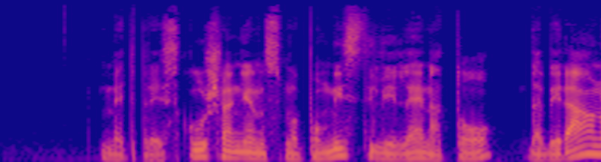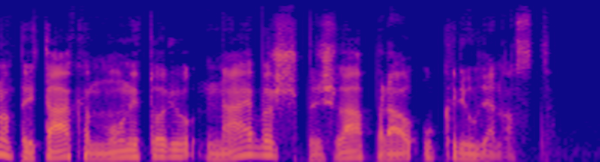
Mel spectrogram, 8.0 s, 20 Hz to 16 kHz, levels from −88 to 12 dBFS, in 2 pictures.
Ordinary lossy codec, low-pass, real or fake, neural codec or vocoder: MP3, 64 kbps; 14.4 kHz; fake; codec, 44.1 kHz, 7.8 kbps, DAC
